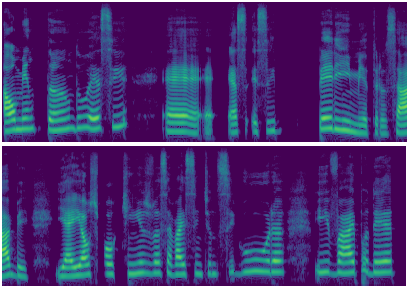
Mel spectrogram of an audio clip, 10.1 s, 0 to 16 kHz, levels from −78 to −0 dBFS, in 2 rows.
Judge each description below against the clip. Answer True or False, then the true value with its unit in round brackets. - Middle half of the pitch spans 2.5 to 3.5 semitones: False (4.3 semitones)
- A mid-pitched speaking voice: False (235 Hz)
